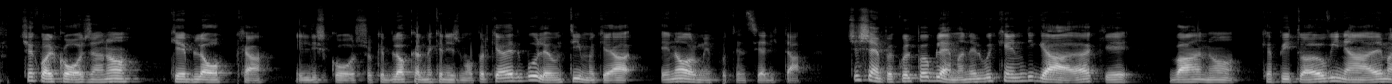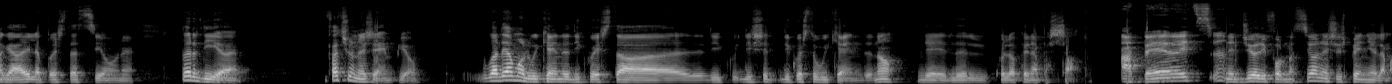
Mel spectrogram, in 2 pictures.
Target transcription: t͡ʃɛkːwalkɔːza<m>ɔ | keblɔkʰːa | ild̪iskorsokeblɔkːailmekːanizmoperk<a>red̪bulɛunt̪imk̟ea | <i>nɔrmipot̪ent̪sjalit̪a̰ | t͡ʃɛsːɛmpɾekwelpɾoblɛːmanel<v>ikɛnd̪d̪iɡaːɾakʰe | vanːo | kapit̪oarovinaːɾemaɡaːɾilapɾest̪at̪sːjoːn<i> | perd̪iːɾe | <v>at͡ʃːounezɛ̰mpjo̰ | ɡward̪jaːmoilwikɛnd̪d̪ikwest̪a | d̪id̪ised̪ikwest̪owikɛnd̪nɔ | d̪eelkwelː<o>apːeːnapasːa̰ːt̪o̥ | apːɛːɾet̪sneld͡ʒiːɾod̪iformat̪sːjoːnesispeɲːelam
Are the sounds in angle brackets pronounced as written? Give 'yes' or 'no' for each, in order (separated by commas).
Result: no, no, no, no, no, no, yes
